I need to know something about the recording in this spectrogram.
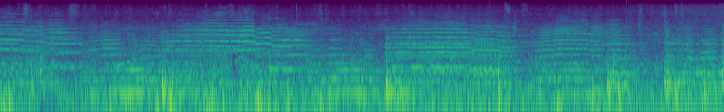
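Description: Brass band playing a slow, solemn march, with long held chords that change every second or two and a few drum strokes.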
